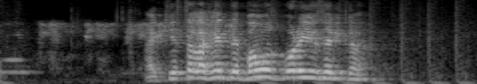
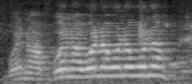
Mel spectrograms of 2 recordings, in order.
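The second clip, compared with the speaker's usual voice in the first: high, loud cheer of triumph; excited cheering; 6 semitones higher, 5 dB louder than usual. Real, not acted. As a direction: shout it out, thrilled with the kill. Cheering a kill in game.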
